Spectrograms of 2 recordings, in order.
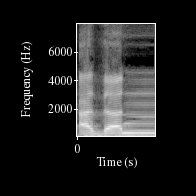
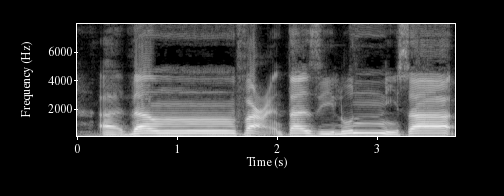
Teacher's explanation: nun dengan huruf Fa Ini dia di tengah-tengah nah sehingga ini cara membacanya itu disamarkan kemudian didengungkan jangan jangan dibaca Azan tapi disamarkan nah azanazilun Nisa begitu kemudian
